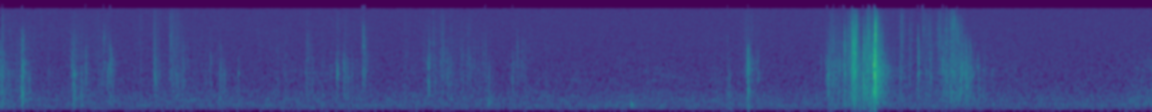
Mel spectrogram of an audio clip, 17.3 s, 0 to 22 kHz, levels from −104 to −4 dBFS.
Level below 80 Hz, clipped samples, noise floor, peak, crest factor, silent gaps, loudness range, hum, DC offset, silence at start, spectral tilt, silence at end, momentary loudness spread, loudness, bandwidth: under -90 dBFS; under 0.1%; -65 dBFS; 0 dBFS; 48 dB; none; 23 LU; none; under 0.1%; 0 s; 1.5 dB/octave; 0 s; 13 LU; -38 LUFS; 16 kHz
